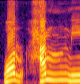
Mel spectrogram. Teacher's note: হার উচ্চারণটা গলার ভিতর থেকে চিকুন করে বের করতে হবে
